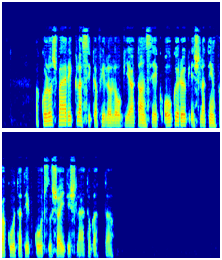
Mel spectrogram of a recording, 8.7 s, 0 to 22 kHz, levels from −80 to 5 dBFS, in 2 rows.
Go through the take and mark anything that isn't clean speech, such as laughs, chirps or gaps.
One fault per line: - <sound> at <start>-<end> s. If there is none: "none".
none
